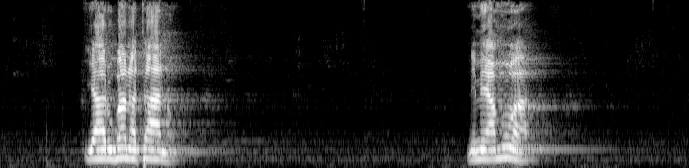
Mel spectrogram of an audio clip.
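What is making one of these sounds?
A man speaks slowly and forcefully into a microphone over loudspeakers, with echo trailing after each phrase.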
